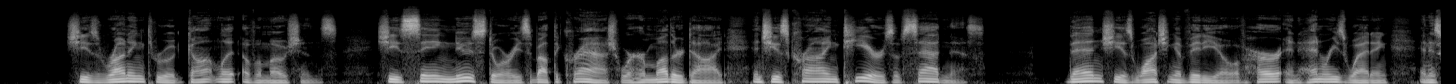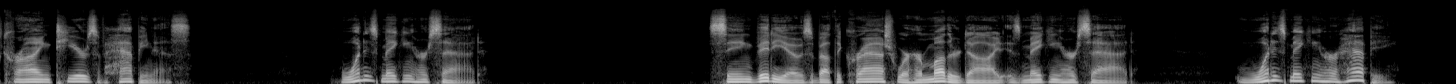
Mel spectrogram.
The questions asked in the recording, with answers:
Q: What is making her happy?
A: Seeing videos of her and Henry's wedding are making her happy.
